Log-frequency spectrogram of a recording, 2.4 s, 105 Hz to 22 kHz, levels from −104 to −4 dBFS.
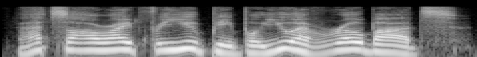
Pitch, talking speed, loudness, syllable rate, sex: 185 Hz, 225 wpm, -16 LUFS, 5.1 syllables/s, male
